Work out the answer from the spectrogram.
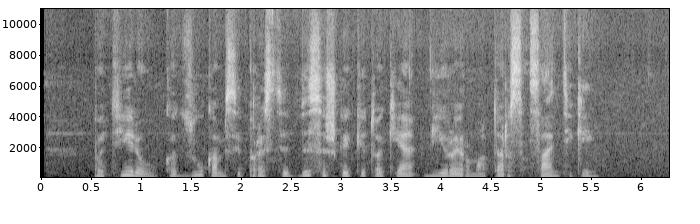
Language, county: Lithuanian, Klaipėda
